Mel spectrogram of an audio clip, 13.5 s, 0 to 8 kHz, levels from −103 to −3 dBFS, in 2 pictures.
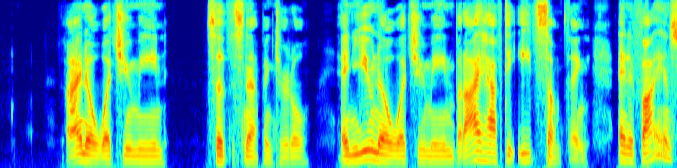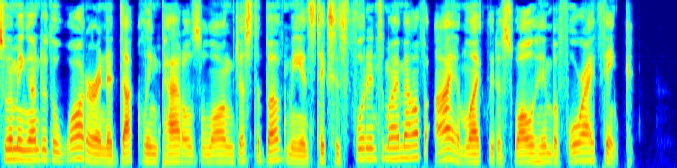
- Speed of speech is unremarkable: No, fast, 235 wpm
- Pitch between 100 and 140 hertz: Yes, low, 135 Hz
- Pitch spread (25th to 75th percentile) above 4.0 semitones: Yes, average, 4.8 semitones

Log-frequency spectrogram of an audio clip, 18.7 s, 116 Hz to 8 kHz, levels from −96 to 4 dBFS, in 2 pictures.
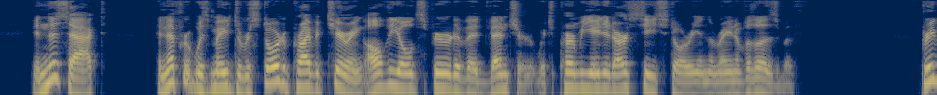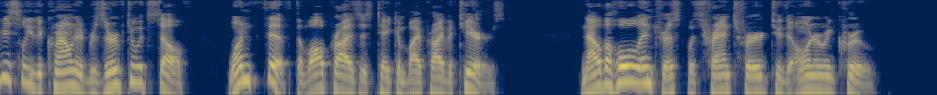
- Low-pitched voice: No, medium, 145 Hz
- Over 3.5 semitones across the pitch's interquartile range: Yes, average, 5.3 semitones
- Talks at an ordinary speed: Yes, average, 170 wpm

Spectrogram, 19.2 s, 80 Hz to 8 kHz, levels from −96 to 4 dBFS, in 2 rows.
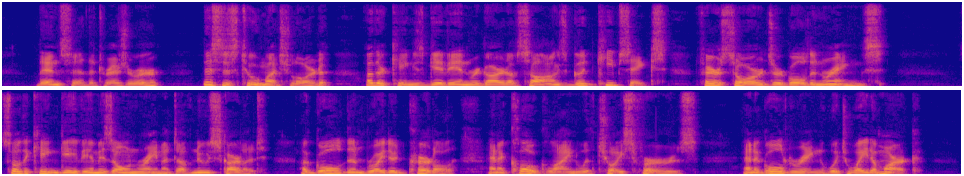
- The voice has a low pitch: Yes, low, 130 Hz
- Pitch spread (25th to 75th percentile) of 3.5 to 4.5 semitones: Yes, average, 4.2 semitones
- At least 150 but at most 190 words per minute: Yes, average, 165 wpm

